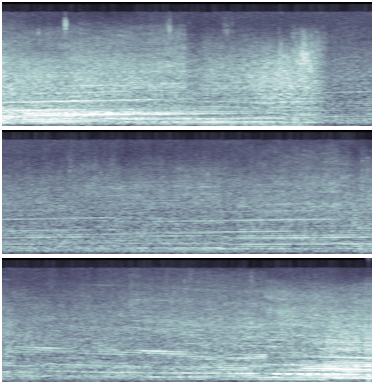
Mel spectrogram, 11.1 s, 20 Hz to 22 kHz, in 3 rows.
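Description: GT3 race cars roar around Spa-Francorchamps in the iRacing sim, a steady loud engine drone with rising and falling harmonic sweeps as throttle and revs shift, continuous throughout with no talk.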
